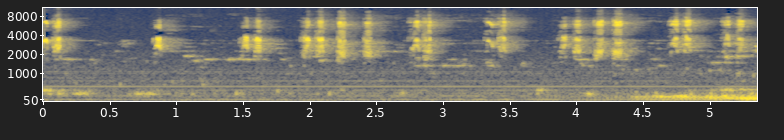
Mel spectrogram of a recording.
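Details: Young sooty-headed bulbul chick giving short, thin, high chirps, repeated roughly twice a second and sometimes in quick doubles, fairly quiet against a low background hum.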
